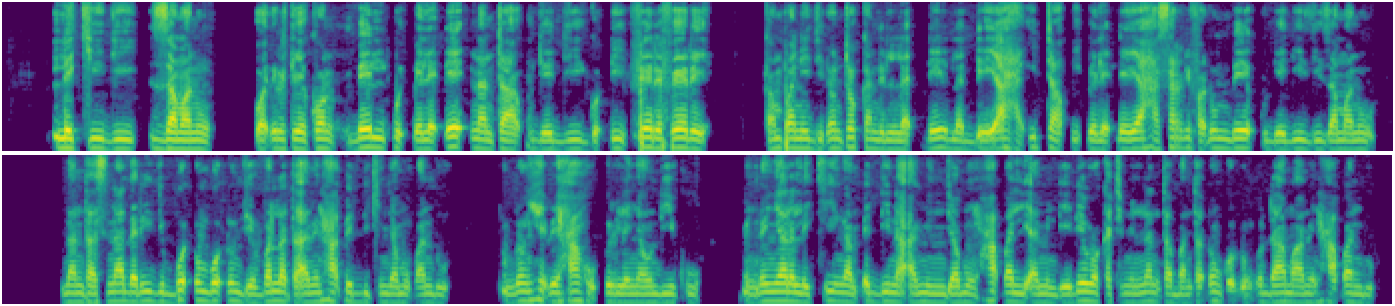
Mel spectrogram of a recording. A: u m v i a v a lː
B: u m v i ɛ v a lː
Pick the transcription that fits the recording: B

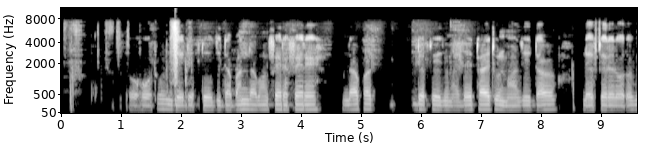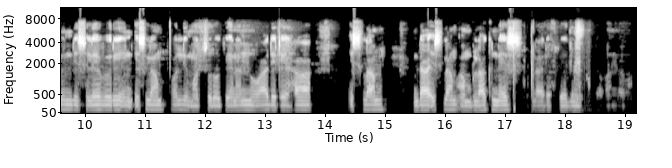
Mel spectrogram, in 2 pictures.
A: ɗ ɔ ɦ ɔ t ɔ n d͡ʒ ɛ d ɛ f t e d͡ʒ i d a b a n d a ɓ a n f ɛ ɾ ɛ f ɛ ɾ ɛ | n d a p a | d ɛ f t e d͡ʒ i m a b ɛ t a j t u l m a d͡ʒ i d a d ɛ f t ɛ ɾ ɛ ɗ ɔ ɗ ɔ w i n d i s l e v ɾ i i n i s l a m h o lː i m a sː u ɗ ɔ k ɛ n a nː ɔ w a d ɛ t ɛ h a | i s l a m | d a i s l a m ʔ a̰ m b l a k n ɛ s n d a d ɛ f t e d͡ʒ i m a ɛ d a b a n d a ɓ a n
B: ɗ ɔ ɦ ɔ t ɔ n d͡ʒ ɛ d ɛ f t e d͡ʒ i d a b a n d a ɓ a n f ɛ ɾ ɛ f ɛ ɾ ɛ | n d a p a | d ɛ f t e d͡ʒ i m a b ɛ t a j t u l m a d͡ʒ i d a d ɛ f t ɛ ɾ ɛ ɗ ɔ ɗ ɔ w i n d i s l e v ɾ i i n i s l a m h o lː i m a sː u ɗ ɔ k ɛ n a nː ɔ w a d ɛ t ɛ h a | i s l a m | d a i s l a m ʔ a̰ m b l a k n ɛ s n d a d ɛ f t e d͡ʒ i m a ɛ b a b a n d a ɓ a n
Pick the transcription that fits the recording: A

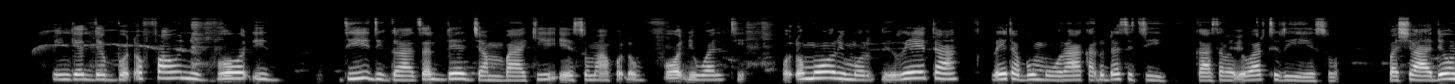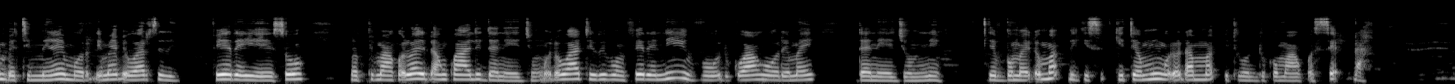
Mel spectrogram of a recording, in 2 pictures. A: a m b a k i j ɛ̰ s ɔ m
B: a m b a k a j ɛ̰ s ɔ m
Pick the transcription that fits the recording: A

